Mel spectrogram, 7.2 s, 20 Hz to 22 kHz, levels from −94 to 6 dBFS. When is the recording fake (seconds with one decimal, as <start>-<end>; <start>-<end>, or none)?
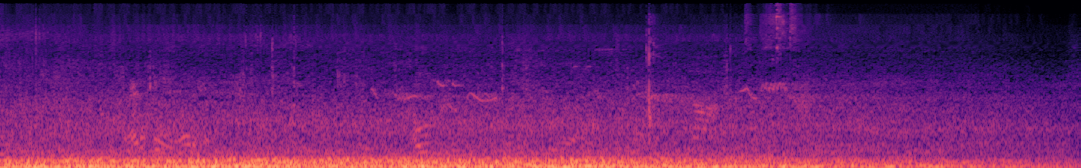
5.3-7.2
